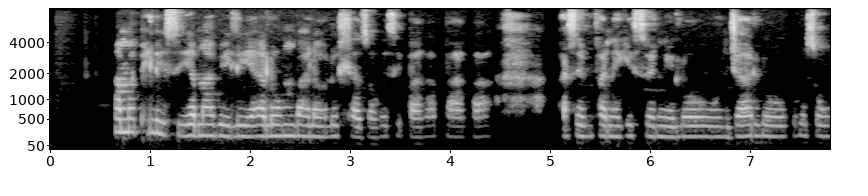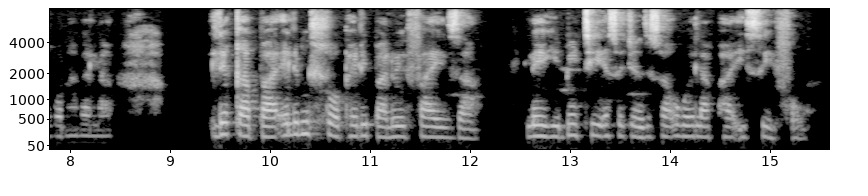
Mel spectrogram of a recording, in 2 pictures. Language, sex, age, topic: North Ndebele, female, 36-49, health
